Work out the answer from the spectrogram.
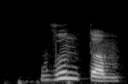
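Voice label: "вынтӧм", Komi, female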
